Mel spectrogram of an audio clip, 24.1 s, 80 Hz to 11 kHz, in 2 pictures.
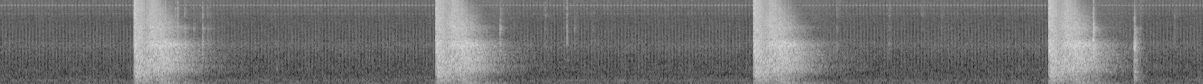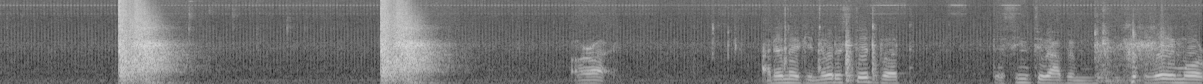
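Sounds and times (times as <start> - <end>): pistol shots: 1.3 - 2.2, 4.4 - 5.3, 7.5 - 8.6, 10.5 - 11.4, 13.2 - 14.1, 15.8 - 16.7.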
